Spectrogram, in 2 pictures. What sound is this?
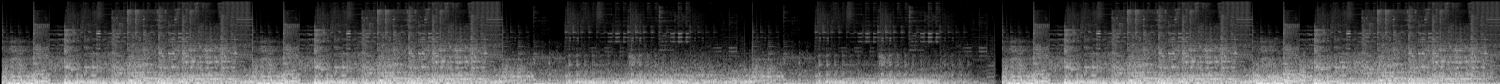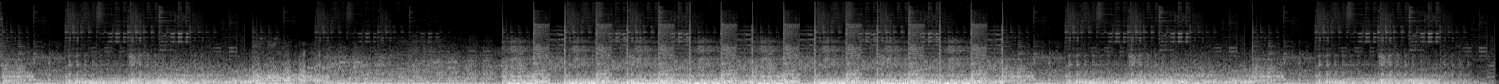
Music > Multiple instruments
Short Track #3339 (Industraumatic)
Soundtrack, Sci-fi, Cyberpunk, Horror, Industrial, Underground, Ambient, Noise, Games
